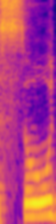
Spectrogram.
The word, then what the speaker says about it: sword: So this is sword which means that the this letter is silent. You don't pronounce it. This is s with a long o sound.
